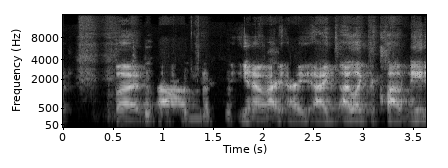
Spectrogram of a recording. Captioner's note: chuckling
